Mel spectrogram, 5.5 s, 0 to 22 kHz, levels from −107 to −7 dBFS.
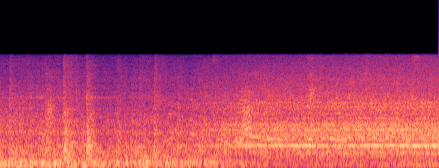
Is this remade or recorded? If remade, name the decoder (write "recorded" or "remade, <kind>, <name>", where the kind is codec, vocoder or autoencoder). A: remade, vocoder, BigVGAN v2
